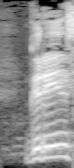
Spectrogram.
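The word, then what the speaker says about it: Grün: Green se escribe G-R-U-N, pero esa U va con diéresis. Es la Green, la U que tienen los alemanes, la U con diéresis.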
